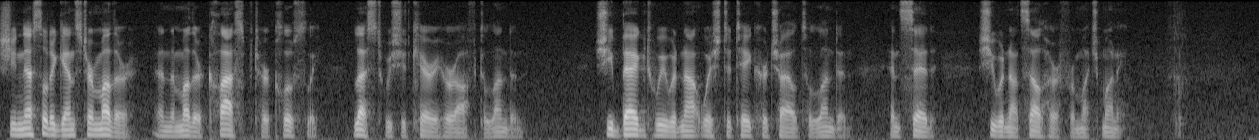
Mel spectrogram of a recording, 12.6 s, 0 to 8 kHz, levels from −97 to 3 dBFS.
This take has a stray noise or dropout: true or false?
true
